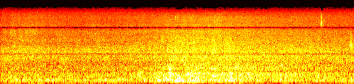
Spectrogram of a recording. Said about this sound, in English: and just allow yourself to notice whatever it is you notice inside or outside of you, including the waves crashing in our surroundings here.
